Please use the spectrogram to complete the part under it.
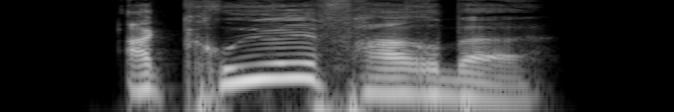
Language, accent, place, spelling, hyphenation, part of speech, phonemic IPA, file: German, Germany, Berlin, Acrylfarbe, Ac‧ryl‧far‧be, noun, /aˈkʁyːlˌfaʁbə/, De-Acrylfarbe.ogg
- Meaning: acrylic paint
